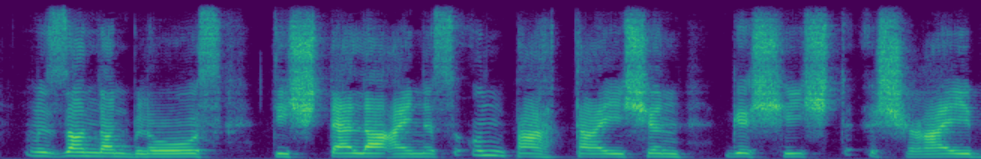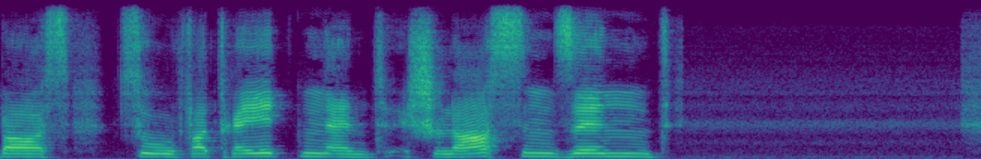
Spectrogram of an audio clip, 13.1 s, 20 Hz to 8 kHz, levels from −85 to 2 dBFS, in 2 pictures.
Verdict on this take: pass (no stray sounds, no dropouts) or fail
pass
